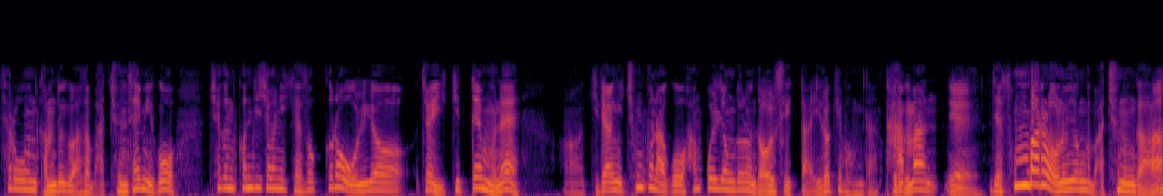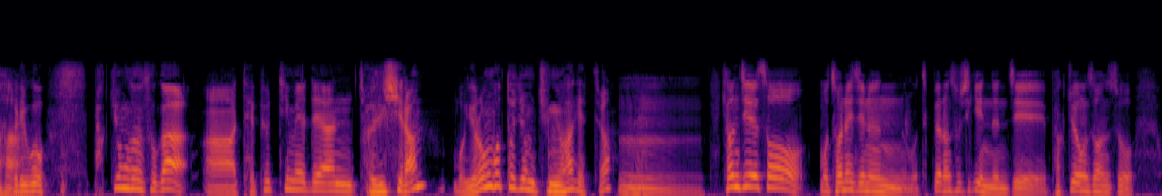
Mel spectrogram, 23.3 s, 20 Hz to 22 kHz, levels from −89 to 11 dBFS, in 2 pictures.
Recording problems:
high frequencies cut off; noticeable; nothing above 5.5 kHz

